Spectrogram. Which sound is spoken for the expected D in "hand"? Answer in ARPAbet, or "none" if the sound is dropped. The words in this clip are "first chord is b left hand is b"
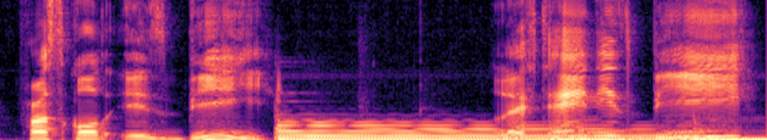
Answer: none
